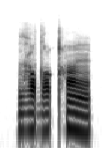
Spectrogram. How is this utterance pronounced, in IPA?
ɣ ə dˤ ɜ qʰ ɛ̃

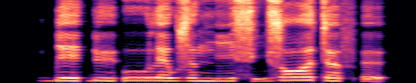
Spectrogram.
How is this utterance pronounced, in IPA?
ɡ͡b e ɠ y ʔ uː l ɛ w z ə ŋ i s i̤ z ɔː ɐ̯ t œ f ʔ ø

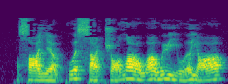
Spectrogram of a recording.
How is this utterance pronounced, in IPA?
sˤ ɑ˨ lʲ ɑ˨˩˦ kʷ ə˧˥˧ s ɑ˨˩˦ t͡ʃ ɔ˨˩˦ ðˤ ɑ˥˧ w ɑ˧˥˧ w y˥˧ j u˨˩˦ ə̯ j ɑ˨˥

